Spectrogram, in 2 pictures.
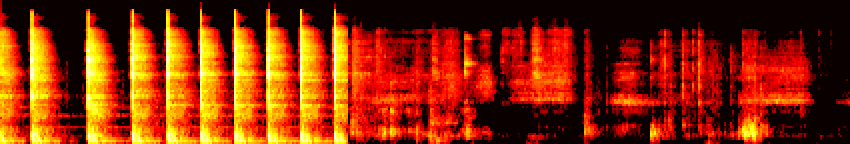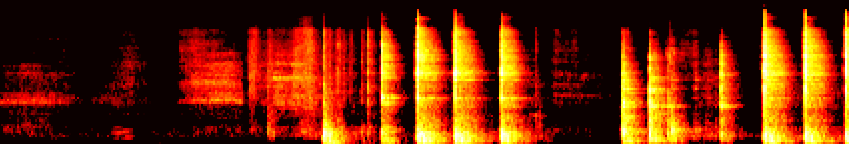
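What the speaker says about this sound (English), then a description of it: "Start kind of hammering it into the hole a little bit here." Hammer blows driving a metal exhaust flange into a hole during turbo fabrication on an LS Camaro, loud sharp strikes in quick steady bursts with a quiet pause in between, close up.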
